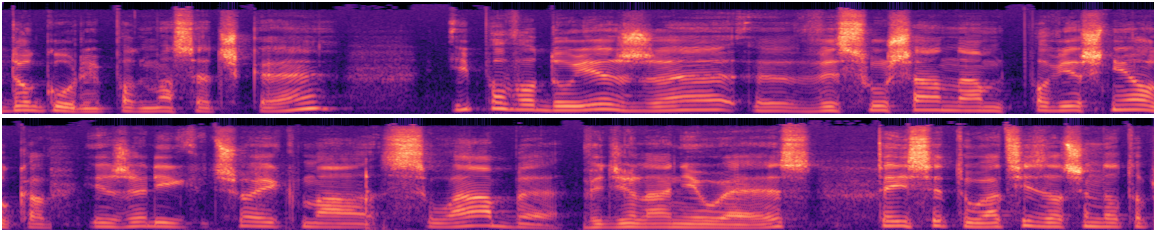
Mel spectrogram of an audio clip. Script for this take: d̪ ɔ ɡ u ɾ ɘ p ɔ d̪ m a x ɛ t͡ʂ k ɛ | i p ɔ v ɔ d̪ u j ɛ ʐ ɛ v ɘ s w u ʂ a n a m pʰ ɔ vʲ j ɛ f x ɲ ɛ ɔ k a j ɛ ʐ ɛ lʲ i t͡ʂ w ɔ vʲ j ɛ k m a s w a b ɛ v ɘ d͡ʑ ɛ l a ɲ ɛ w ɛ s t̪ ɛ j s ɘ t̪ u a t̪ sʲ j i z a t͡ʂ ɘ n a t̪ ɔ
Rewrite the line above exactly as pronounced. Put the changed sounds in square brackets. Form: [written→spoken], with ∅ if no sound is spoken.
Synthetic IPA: d̪ ɔ ɡ u ɾ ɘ p ɔ d̪ m a [x→s] ɛ t͡ʂ k ɛ | i p ɔ v ɔ d̪ u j ɛ ʐ ɛ v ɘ s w u ʂ a n a m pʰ ɔ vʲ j ɛ [f→ʂ] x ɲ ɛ ɔ k a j ɛ ʐ ɛ lʲ i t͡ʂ w ɔ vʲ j ɛ k m a s w a b ɛ v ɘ d͡ʑ ɛ l a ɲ ɛ w ɛ s t̪ ɛ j s ɘ t̪ u a t̪ sʲ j i z a t͡ʂ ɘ n a t̪ ɔ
